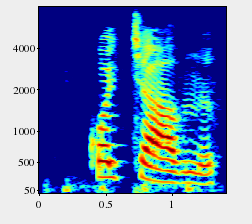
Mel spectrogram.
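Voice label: "кольчаавны", Komi, female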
